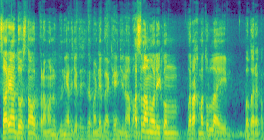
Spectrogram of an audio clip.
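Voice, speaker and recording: Using a normal speaking voice, a man at a medium pitch talks with lively intonation. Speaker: senior member of a nature conservation foundation. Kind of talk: greeting and introduction to camera.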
